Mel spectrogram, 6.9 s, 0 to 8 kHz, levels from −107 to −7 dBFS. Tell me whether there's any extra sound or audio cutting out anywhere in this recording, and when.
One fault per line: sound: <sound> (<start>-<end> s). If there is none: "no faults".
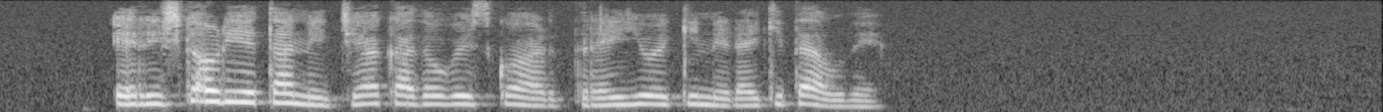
no faults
